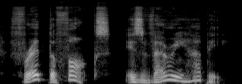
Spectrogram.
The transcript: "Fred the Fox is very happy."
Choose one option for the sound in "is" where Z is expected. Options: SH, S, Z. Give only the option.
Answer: Z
